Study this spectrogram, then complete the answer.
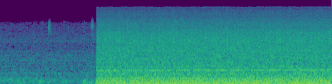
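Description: A truck engine drones loudly and steadily.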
